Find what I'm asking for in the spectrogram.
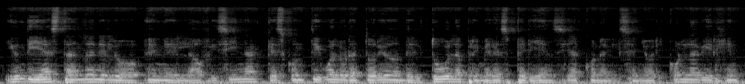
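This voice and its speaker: A man's voice: low voice, fairly even intonation, fairly quick, few pauses, dark tone, far from the mic. An older man sharing a reflective, repetitive testimony with a live audience, with wry digressions. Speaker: speaker at a spiritual community gathering. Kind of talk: reflective testimony talk to a group. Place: meeting room with a live audience.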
